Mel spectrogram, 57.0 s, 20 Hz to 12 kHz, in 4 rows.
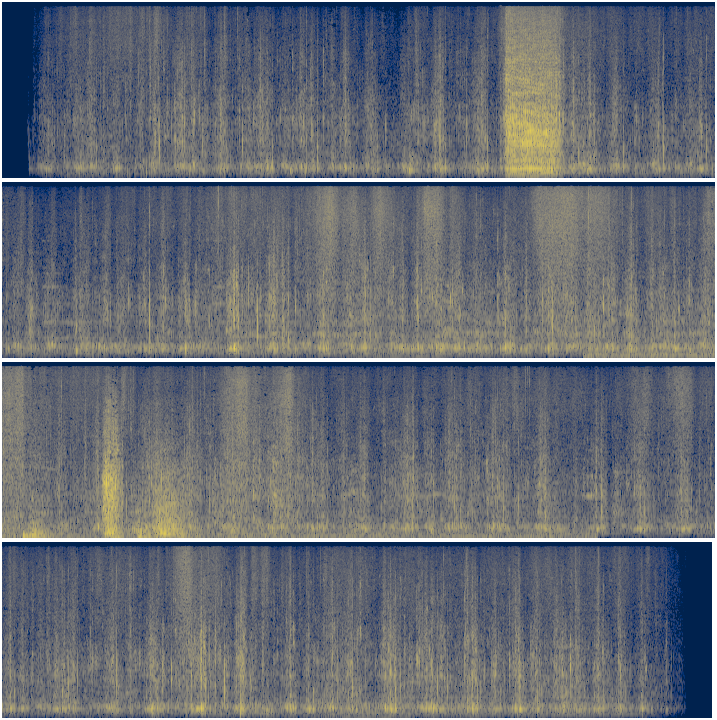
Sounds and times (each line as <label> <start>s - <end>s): eating 0.8s - 41.5s
eating 42.8s - 55.6s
